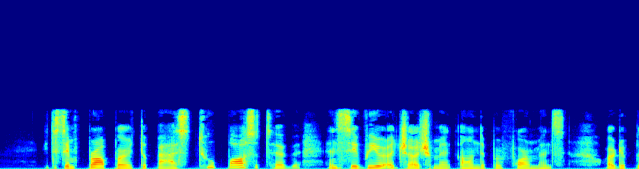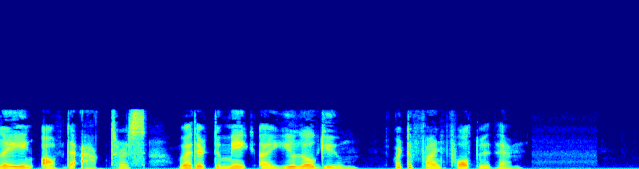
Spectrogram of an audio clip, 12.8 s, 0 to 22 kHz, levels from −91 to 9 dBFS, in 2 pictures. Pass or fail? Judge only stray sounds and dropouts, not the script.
pass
